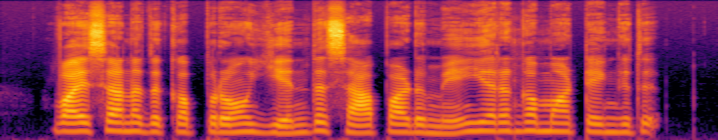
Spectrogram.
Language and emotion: Tamil, sad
